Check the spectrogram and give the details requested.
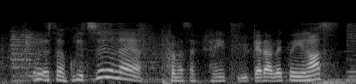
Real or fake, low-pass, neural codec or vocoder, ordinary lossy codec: fake; 7.2 kHz; codec, 16 kHz, 0.5 kbps, X-Codec, HuBERT features, trained on balanced general audio; AAC, 32 kbps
